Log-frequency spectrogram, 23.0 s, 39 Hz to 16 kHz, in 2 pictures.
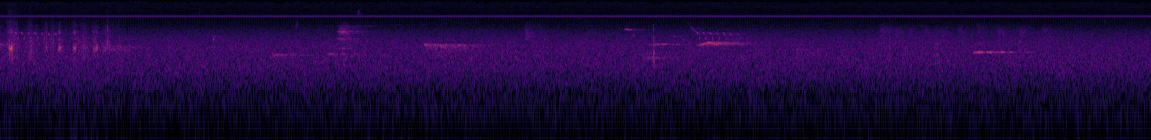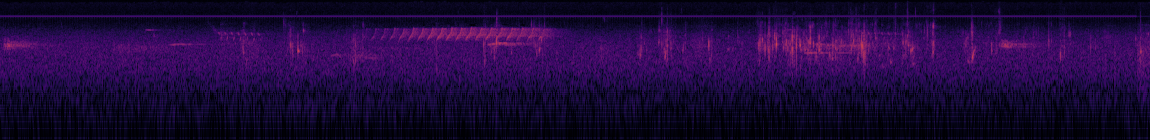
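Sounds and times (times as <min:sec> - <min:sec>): faint high chirps: 0:15.0 - 0:17.1
deer stepping through mud and grass: 0:17.9 - 0:23.0.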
